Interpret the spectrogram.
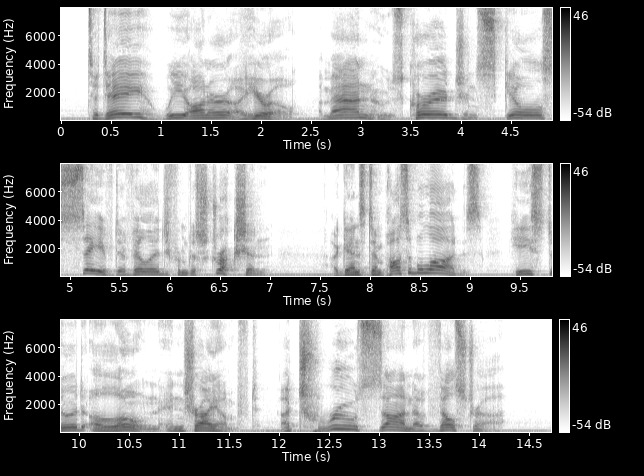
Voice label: Distinguished and authoritative noble with commanding presence and noble lineage, Audiobook NPC; Lord Norbert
